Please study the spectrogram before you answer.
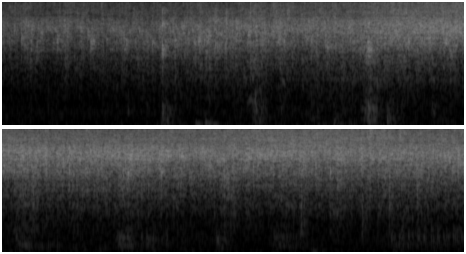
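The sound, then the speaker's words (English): Bacon sizzles steadily in a pan at a Super Bowl party, a constant bright crackle and hiss that holds at an even level throughout, with a few faint knocks mixed in. “All right. The bacon is back.”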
